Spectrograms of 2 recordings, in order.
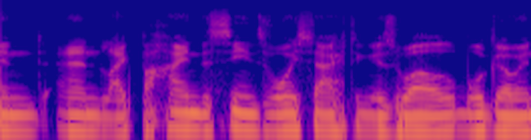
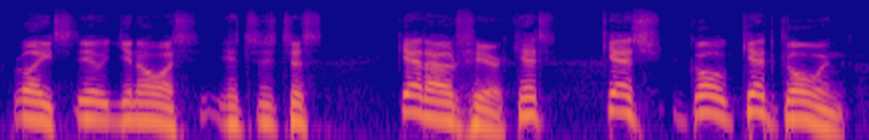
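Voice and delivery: ad-libbed pub banter; 2 semitones higher than usual. Acted. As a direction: tease and send off a mate in the bar. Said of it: "if I were to go into a bar".

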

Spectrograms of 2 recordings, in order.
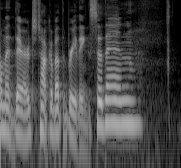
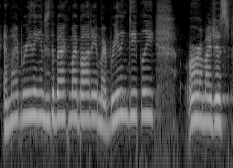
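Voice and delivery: higher, quick run of mock-unsure questions; unsure self-questioning; 5 semitones higher, faster than usual. Yoga student unsure about their breathing, lightly acted self-questioning. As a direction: lightly act out someone checking their breath. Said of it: "or you're not sure, like".

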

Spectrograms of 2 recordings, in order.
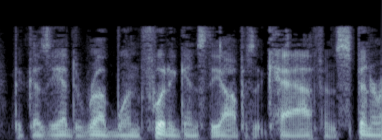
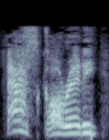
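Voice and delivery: high, loud, impatient fairy yell; screaming fairy; 10 dB louder than usual. A narrator's reading. Fairy screams at wizard to hurry, impatient. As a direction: fire it off in a high squawk. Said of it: "Toot screamed".

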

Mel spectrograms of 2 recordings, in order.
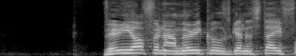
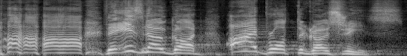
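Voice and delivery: raised, laughing triumph; mock gloating laughter; 5 semitones higher than usual. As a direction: gloat as the neighbour who caught her out. Atheist gloats in joke.

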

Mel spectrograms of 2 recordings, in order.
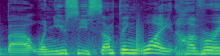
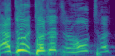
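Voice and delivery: high, agitated, stumbling repeats; flustered protest; 10 semitones higher, 4 dB louder than usual. Acted. Peter telling friends not to touch him, flustered. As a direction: fend off pushing hands.

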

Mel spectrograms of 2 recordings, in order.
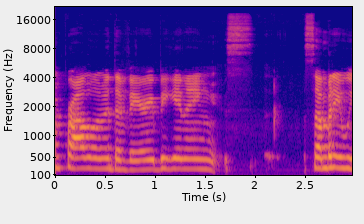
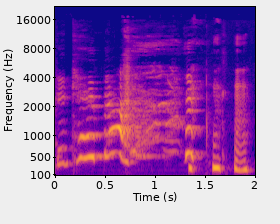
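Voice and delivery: very high, drawn-out, laughing; slow delighted squeal; 11 semitones higher, much slower than usual. Retold or imitated. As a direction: stretch it out in gleeful relief. Retold reply, slow high laugh.

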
